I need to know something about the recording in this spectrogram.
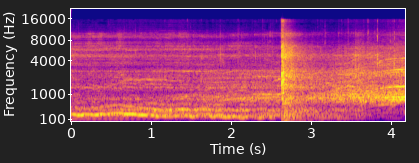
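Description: Live band music played loud over a concert PA, heard from within the crowd, with a single sharp blast about two and a half seconds in as the stage confetti cannons fire.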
